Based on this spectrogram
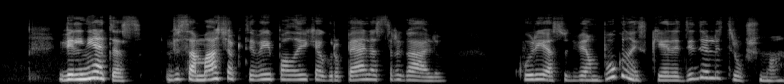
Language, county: Lithuanian, Kaunas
